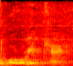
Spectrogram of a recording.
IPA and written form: ˈwɔːʔrɪn kæn (watering can)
